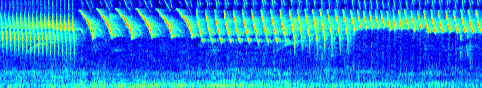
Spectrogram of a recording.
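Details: Young canaries: a buzzy roll gives way to bold downward-sweeping notes that quicken into a long rapid trill of high chirps.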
